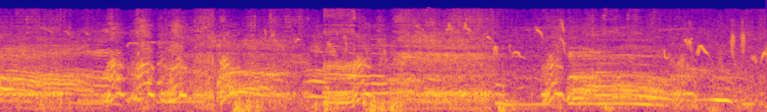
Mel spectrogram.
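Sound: dog barking aggressively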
